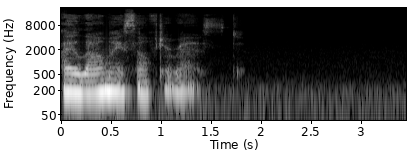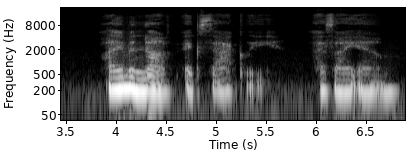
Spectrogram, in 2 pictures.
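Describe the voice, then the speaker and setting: A woman yoga teacher leads a guided meditation in a hushed, very breathy voice close to a whisper. Her pitch sits a little low and stays very even, with some soft creak. She gives gentle, soothing instructions in short phrases with long pauses.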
